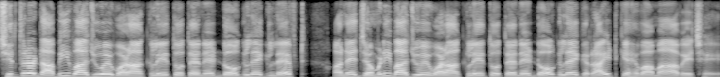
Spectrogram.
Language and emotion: Gujarati, neutral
